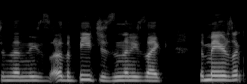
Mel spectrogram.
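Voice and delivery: ordinary talk, nothing marked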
